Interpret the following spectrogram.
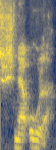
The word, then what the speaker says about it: Schnaula: Oh, and the brewery you're talking about should be probably pronounced Schnaula. Yes. Okay. Schnaula. Schnaula. Oh, Schnaula. Yeah. No, Schnaula. Schnaula. Yeah. Schnaula. Ula is the German word for owl.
